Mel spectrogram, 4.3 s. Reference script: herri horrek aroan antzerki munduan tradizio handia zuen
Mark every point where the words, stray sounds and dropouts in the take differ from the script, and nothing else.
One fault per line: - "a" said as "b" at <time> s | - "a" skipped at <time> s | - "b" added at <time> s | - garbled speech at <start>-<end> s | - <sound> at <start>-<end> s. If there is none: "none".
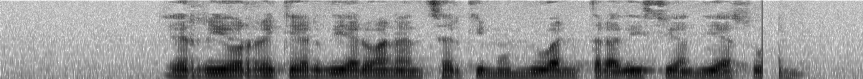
- "erdi" added at 1.5 s
- dropout at 3.8-3.9 s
